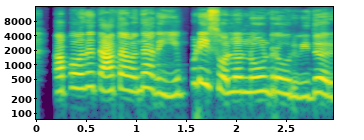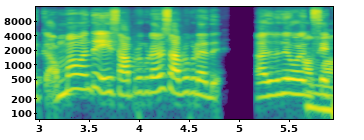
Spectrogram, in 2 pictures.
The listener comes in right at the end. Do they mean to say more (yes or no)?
no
